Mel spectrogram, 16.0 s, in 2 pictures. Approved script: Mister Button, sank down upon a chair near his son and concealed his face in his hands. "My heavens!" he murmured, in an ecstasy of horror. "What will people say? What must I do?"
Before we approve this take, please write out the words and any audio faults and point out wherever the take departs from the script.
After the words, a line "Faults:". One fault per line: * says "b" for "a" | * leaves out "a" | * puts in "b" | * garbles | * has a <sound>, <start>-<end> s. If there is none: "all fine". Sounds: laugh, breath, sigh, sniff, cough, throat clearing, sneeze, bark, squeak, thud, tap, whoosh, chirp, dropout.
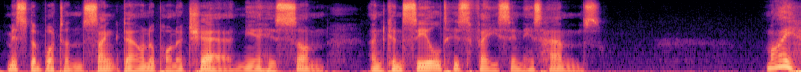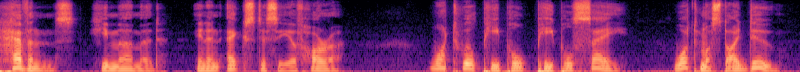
Mister Button, sank down upon a chair near his son and concealed his face in his hands. "My heavens!" he murmured, in an ecstasy of horror. "What will people people say? What must I do?"
Faults:
* puts in "people"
